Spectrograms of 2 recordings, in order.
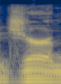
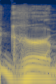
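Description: First: The word begins with a soft G sound. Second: The word begins with a hard G sound. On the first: This is how the speaker prefers to say it. "I say germ because it's easier on the ears" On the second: This is how the other person says it. "You say GERM"

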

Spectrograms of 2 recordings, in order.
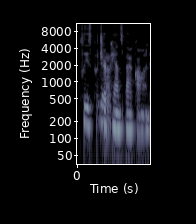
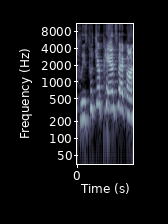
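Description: First: It is said calmly and quietly. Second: It is said loudly and sternly. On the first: The request is patient and gentle. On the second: Patience has run out after many requests.

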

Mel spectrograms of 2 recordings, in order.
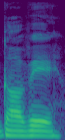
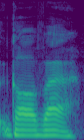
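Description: First: The word ends with an 'ay' vowel. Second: The word ends with an 'ah' vowel. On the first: The speaker calls it wrong. "read Guru Nanak Dev Ji's Japaji in a rush, it can turn into Gave" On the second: The speaker calls it right. "so it's Gava"

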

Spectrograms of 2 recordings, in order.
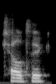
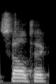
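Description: First: The word begins with a hard K sound. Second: The word begins with a soft S sound. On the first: This is how the people themselves say it. "I believe they pronounce it Celtic" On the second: This is the basketball team's pronunciation. "I watch too much basketball, so I call it Celtic"

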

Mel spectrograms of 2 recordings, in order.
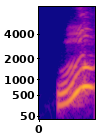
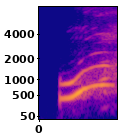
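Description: First: It is squeaked in a confused way. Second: It is squeaked in a sad way.

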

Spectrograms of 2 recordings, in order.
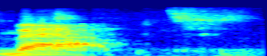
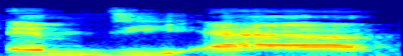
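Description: First: It is said as the single word mapped. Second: It is said as letters M, D, then app. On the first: The speaker calls it right. "it's just mapped" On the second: The speaker calls it wrong. "it's not MD app"

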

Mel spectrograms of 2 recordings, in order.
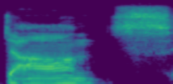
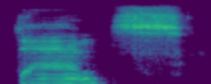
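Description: First: It is said with a British vowel. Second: It is said with an American vowel.

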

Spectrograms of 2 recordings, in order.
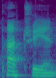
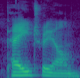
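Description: First: The first syllable does not sound like 'pay'. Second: The first syllable sounds like 'pay'. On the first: The speaker calls it wrong. "Not Patreon" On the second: The speaker calls it right. "it's Patreon. And he wrote it out very nicely, PAYTREEON"

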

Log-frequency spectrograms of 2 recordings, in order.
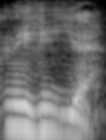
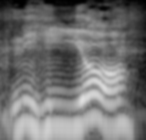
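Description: First: The last vowel is an 'e' vowel. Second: The last vowel is an open 'a'-type vowel. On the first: It is presently coming into existence. The speaker calls it wrong. "and not nih’yah" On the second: Creation in both the past and the present. The speaker calls it right. "we should pronounce it nih’yah"

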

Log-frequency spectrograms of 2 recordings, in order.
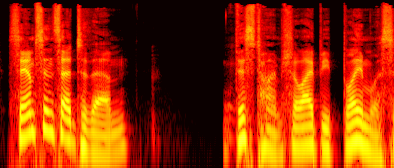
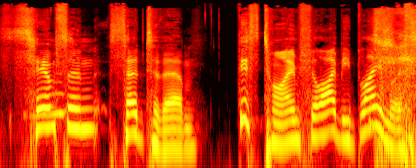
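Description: First: It is read in an American accent. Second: It is read in an Australian accent. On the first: "channel Chris Hemsworth doing an American accent" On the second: "I cannot abide the entire story of Samson with that accent"

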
